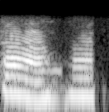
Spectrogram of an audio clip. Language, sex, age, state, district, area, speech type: Malayalam, female, 60+, Kerala, Idukki, rural, conversation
